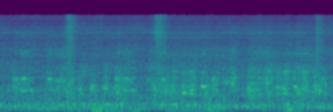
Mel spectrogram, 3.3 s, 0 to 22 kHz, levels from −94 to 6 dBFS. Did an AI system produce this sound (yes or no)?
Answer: yes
